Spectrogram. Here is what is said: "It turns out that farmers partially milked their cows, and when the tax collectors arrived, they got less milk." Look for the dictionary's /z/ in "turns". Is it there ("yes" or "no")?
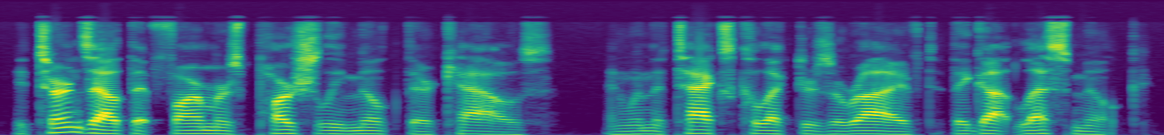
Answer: yes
